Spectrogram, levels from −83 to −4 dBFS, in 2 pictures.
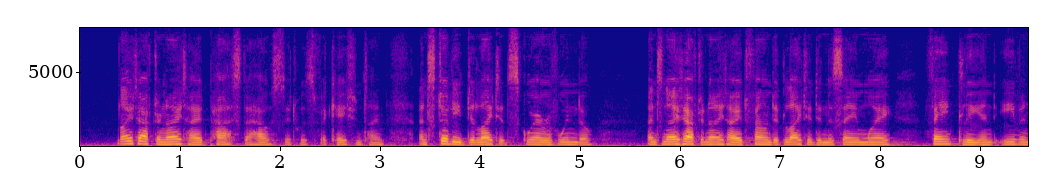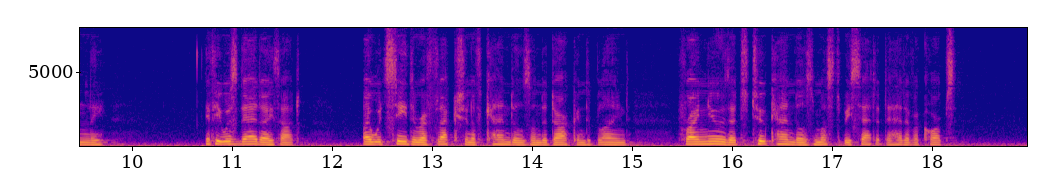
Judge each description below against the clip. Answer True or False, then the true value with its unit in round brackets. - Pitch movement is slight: True (2.2 semitones)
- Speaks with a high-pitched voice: False (145 Hz)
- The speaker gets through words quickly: True (210 wpm)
